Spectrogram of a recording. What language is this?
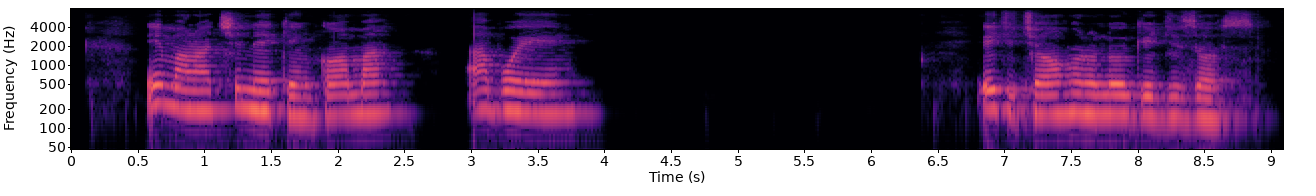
Igbo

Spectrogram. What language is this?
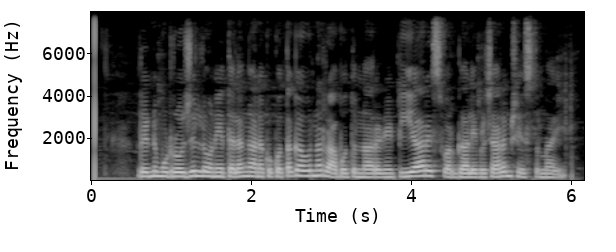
Telugu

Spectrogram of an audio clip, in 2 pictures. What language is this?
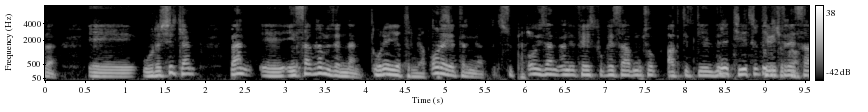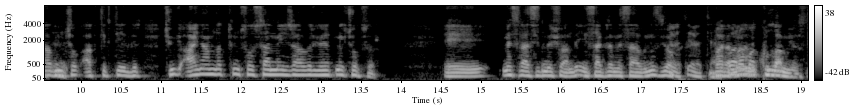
Turkish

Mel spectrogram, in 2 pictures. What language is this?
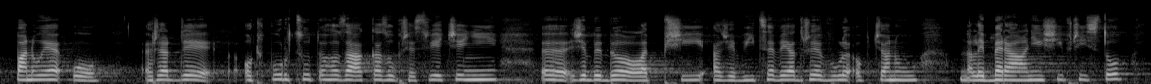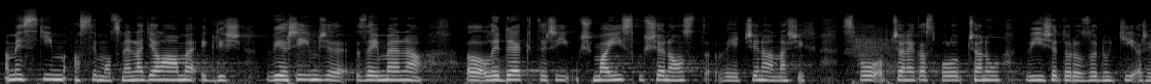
Czech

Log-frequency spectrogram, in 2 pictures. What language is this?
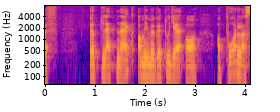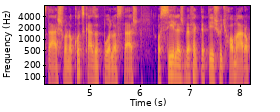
Hungarian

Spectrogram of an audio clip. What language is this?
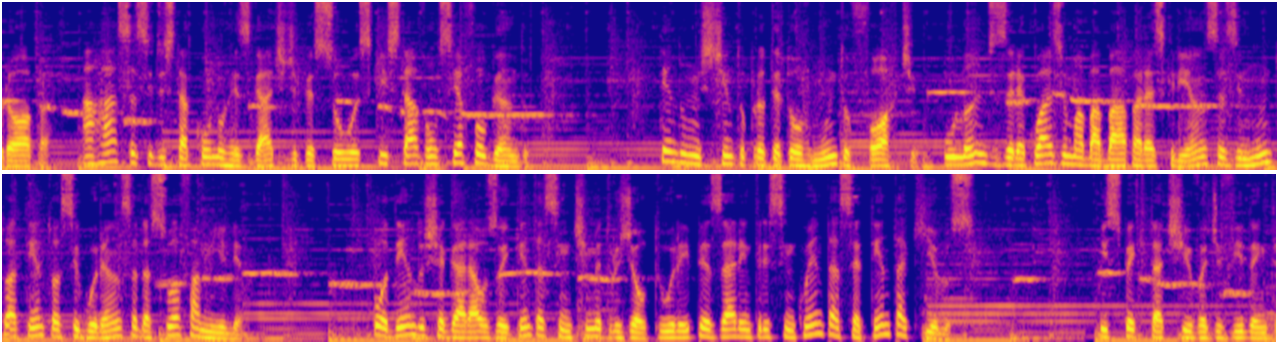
Portuguese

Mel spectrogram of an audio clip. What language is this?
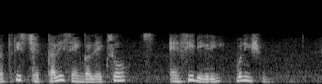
Gujarati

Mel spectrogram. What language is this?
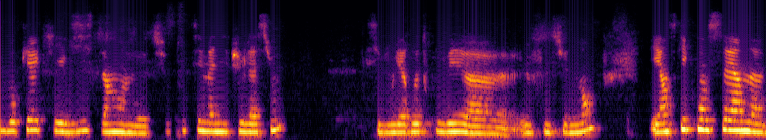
French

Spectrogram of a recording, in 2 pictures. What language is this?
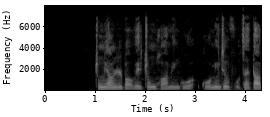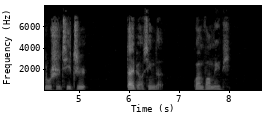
Chinese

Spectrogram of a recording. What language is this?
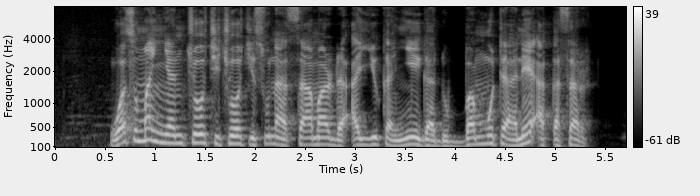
Hausa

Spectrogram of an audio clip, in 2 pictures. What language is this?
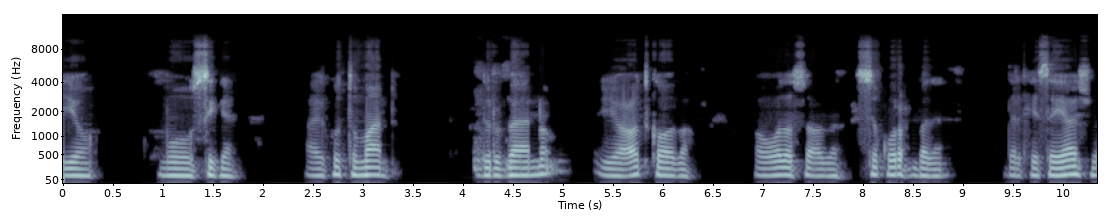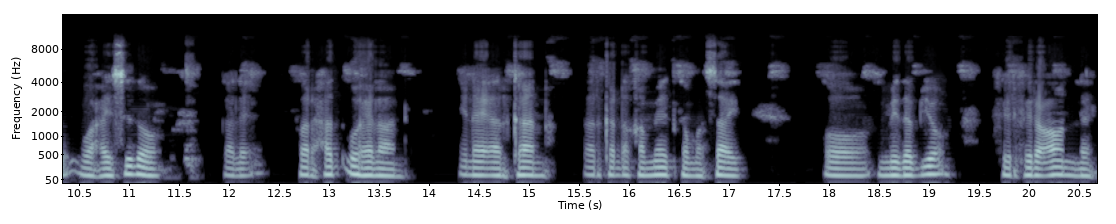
Somali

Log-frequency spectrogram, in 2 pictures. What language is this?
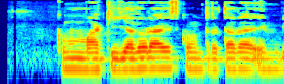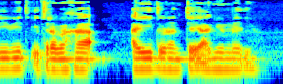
Spanish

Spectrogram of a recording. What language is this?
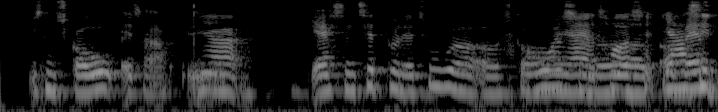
Danish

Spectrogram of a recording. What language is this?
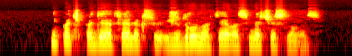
Lithuanian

